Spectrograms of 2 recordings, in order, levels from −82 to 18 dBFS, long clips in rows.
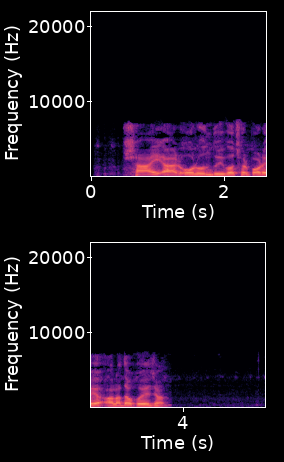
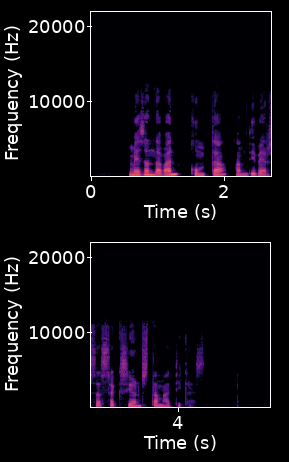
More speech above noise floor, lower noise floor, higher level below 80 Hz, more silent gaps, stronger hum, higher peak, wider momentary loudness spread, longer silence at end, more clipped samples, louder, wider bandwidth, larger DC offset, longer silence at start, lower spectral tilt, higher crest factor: first, 49 dB vs 44 dB; second, -63 dBFS vs -71 dBFS; first, -64 dBFS vs -86 dBFS; neither; neither; first, -2 dBFS vs -8 dBFS; second, 6 LU vs 16 LU; first, 1.45 s vs 1.05 s; neither; first, -14 LUFS vs -27 LUFS; second, 7.6 kHz vs 11.5 kHz; neither; about the same, 0.5 s vs 0.55 s; about the same, -5.5 dB/octave vs -5 dB/octave; second, 14 dB vs 20 dB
